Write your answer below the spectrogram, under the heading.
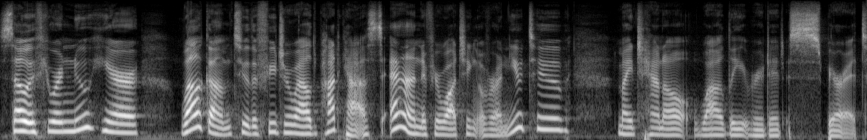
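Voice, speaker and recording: Her pitch is medium and swings very widely as a woman speaks at a moderate pace. The recording is very clean, with a silent background. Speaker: astrology podcast host. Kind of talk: podcast monologue. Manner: pauses to clear throat.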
